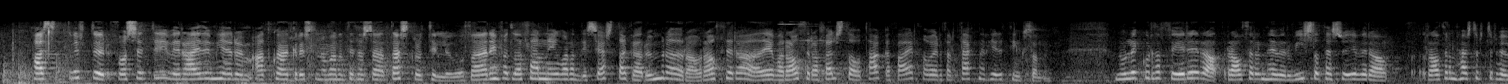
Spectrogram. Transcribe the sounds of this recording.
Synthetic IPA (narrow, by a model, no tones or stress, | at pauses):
hast̪vɪr̥t̪ʏɾfɔ̥sːɛt̪ɪvɪðraːjðʏmçɛːɾʏma̰ːt̪kʰvɛɣakɾɪst̪ʏnavaɾant̪ɪlθɛsːat̪askɾawt̪ʰɪlːʏɣɔɣθaðɛɾejnfat̪laðaθanːɪɣvaːɾant̪ɪsjɛ̥st̪aːklaɾʏmɾajðʏɾawɾaːwθɛɾaːðɛvaraːwθɛrːafɛlst̪aɔt̪ʰaːkaθajɾ̥θawɛɾʏθaɾ̥t̪ʰɛhknaɾ̥ɦɪːɾɪ̥θiŋksanʏm | nulɪːkʏɾ̥θaðfɪɾɪɾaðraːwθɛɾanhɛvʏɾviːsaθɛsːʏɪːvɪɾa | raːwθɛɾanɦast̪vɪ̥ht̪ʏɾ̥hɛ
